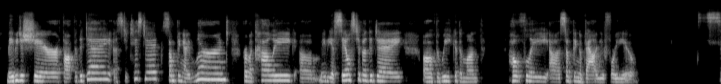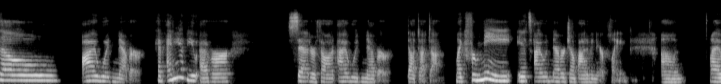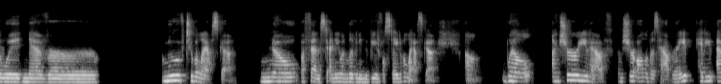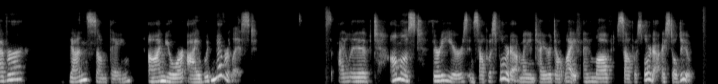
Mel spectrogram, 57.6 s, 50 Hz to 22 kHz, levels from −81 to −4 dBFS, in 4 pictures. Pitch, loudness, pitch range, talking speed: 195 Hz, -25 LUFS, 175-230 Hz, 135 wpm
